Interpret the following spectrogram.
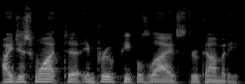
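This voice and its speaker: A man's voice: lowish voice, fairly quick. A man hosting a comedy podcast, chatting casually and telling crude, morbid jokes. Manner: dark crude joking, storytelling. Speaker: podcast host.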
